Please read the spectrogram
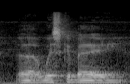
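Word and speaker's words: uisge beatha: Whiskabay, I think, is how you pronounce it. That sounds about right.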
